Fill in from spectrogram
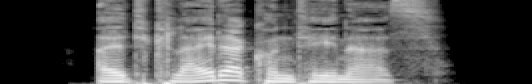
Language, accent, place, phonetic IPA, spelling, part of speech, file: German, Germany, Berlin, [ˈaltˌkluːɡə], altkluge, adjective, De-altkluge.ogg
- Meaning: inflection of altklug: 1. strong/mixed nominative/accusative feminine singular 2. strong nominative/accusative plural 3. weak nominative all-gender singular 4. weak accusative feminine/neuter singular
